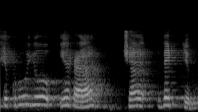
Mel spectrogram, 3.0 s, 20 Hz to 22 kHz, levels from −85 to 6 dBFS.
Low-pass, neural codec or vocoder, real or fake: 7.2 kHz; none; real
